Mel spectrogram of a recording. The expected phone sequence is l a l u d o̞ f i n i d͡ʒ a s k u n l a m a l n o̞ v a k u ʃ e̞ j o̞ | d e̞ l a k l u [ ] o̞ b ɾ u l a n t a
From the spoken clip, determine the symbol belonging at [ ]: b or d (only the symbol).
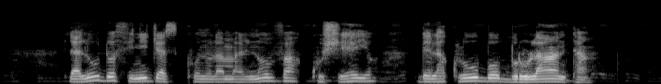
b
